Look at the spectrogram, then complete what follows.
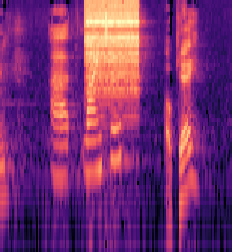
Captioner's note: buzz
